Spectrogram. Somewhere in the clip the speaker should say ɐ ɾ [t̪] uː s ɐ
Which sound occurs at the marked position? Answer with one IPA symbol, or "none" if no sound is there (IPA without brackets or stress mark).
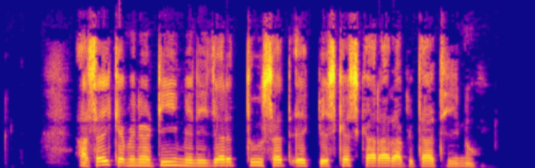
t̪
